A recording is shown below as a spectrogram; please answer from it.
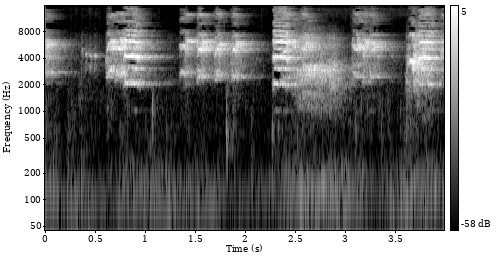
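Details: Colony of zebra finches: loud bursts of overlapping harmonic nasal calls, each about half a second long, separated by brief quieter gaps.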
